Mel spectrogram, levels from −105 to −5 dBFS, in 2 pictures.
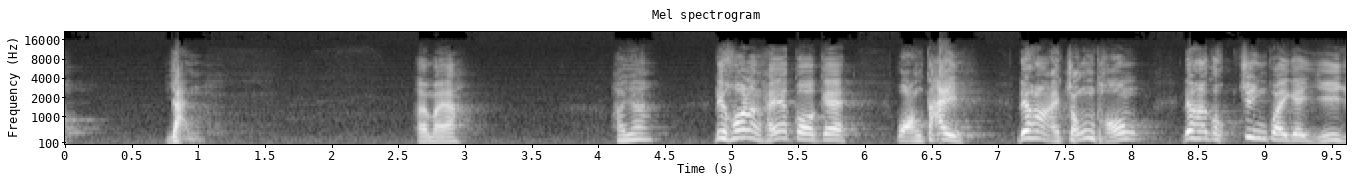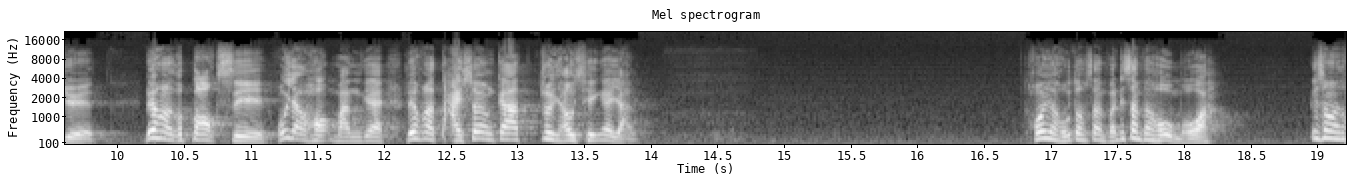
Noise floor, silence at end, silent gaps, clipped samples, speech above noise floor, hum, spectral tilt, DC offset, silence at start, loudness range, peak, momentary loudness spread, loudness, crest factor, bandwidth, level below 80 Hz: -57 dBFS; 0 s; none; under 0.1%; 40 dB; none; -3.5 dB/octave; under 0.1%; 0 s; 8 LU; 0 dBFS; 9 LU; -17 LUFS; 18 dB; 15.5 kHz; -60 dBFS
